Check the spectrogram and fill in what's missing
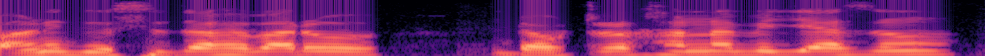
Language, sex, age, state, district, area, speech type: Odia, male, 60+, Odisha, Balangir, urban, spontaneous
